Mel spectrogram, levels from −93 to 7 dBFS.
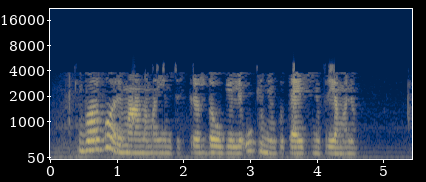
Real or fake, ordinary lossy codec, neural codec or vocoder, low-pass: real; AAC, 16 kbps; none; 7.2 kHz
